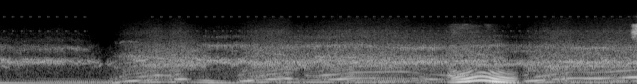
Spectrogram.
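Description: A Toyota GR Supra drifts sideways in Forza Motorsport, its engine droning steadily with rising and falling pitch as tires squeal through a long slide, swelling louder near the end while a voice briefly exclaims.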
